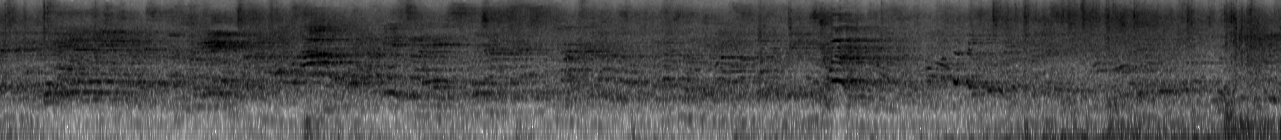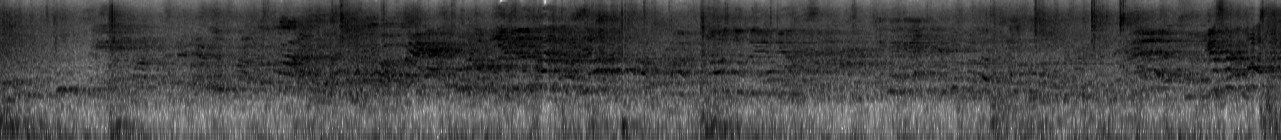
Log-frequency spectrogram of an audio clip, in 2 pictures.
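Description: Children and adults chatter in a large echoing hall.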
